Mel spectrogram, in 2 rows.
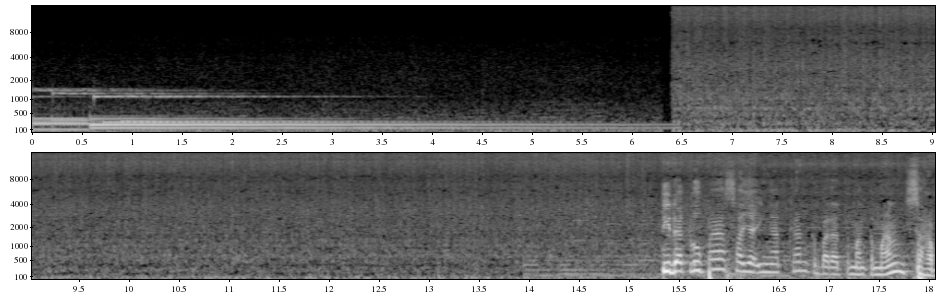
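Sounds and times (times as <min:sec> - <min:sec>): low musical tones: 0:00.0 - 0:06.4, 0:13.9 - 0:18.0
small waterfall splashing into pool: 0:06.4 - 0:18.0.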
